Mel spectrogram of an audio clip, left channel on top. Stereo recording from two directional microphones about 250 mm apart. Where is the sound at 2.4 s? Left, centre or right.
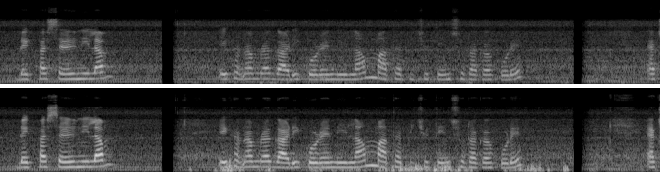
Centre.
